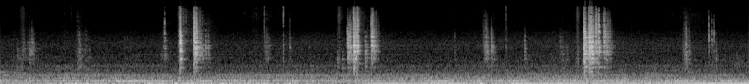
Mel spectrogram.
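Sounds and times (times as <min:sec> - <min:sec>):
arrows clanking: 0:00.2 - 0:01.0, 0:01.6 - 0:07.4.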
